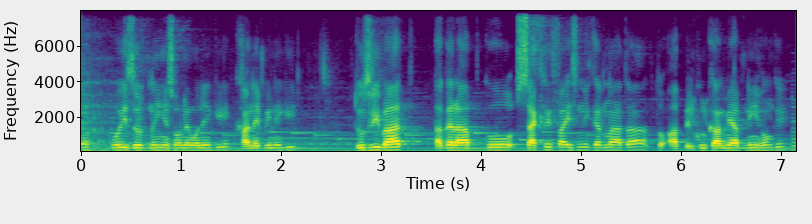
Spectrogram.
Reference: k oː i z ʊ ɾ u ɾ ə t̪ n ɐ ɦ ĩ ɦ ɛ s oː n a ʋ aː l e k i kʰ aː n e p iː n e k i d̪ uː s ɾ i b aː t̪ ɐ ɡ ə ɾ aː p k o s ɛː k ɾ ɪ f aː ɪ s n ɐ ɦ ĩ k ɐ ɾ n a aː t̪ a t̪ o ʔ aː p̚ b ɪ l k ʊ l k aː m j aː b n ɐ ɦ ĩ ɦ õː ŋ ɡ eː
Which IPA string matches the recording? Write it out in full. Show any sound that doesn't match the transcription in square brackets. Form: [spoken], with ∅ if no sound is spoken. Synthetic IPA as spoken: k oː i z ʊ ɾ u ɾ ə t̪ n ɐ ɦ ĩ ɦ ɛ s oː n [e] ʋ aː l e k i kʰ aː n e p iː n e k i d̪ uː s ɾ i b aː t̪ ɐ ɡ ə ɾ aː p k o s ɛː k ɾ ɪ f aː ɪ s n ɐ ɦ ĩ k ɐ ɾ n a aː t̪ a t̪ o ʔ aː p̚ b ɪ l k ʊ l k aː m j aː b n ɐ ɦ ĩ ɦ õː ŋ ɡ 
